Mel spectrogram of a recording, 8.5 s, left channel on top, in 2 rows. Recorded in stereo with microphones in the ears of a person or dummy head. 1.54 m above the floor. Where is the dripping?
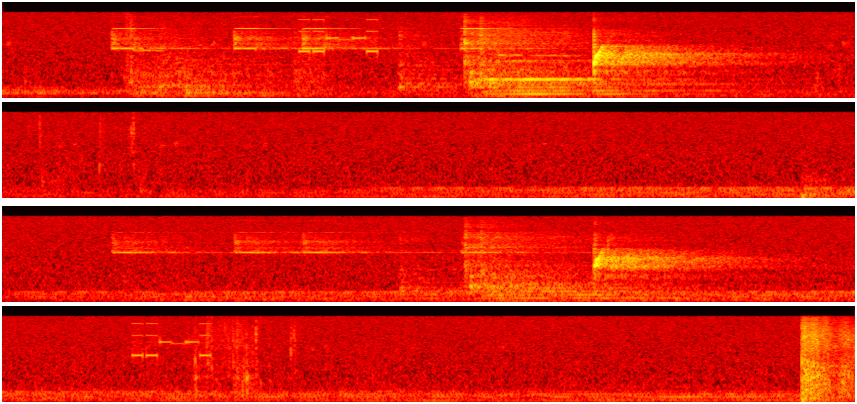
60° left (ahead or behind), 1.9 m.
